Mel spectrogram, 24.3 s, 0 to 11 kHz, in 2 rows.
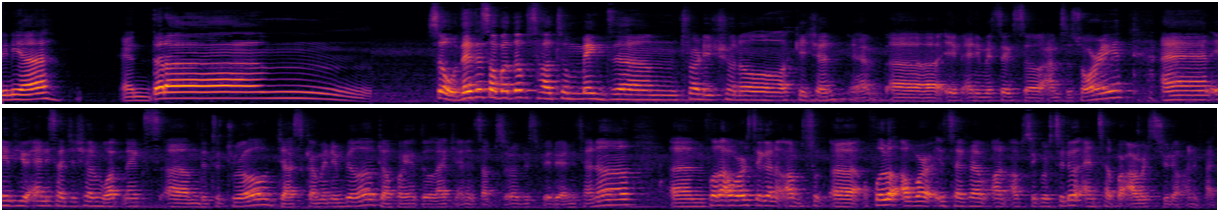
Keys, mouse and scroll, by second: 0.4 scroll down 2, 1.3 scroll down 1, 3.0 ctrl+s.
